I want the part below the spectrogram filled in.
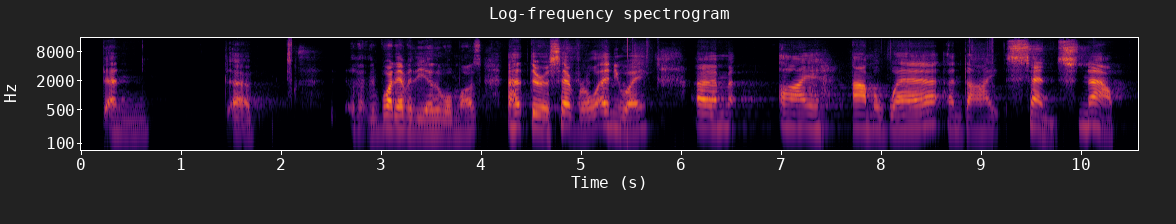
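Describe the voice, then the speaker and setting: With a British accent, a woman speaks at a very slow pace with long, frequent pauses, a medium pitch and ordinary pitch variation. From England. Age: old. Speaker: spiritual medium. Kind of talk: live workshop talk to audience. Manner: casual, chatty with hesitations.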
